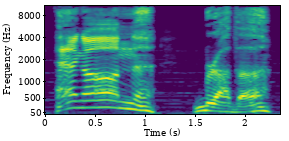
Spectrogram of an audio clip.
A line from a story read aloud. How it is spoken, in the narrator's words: the big one said with a slight snarl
